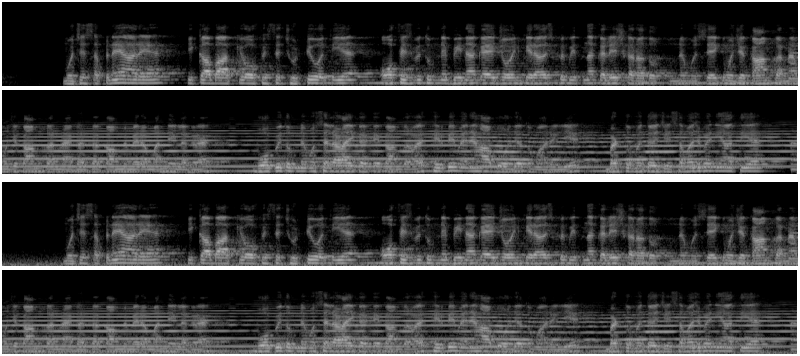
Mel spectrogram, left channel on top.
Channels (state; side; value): noise; right; rumble, 15 dB below the sound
